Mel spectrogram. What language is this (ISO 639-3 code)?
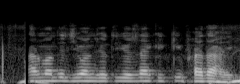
mag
